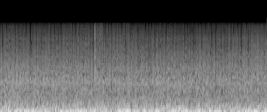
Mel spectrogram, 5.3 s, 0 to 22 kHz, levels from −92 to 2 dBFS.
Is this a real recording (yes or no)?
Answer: no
